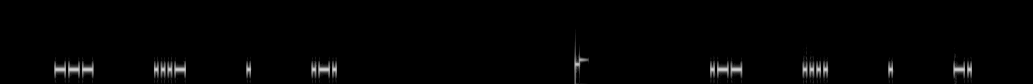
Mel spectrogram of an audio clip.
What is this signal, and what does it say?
Morse code, heard as a keyed tone, about 36 wpm, spaced as for 12 wpm, 700 Hz. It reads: OVER WHEN
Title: 6x Character Spacing - Top 100 Words - 35wpm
